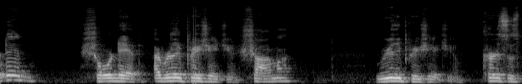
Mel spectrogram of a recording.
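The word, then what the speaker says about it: Shara: Curtis yeah M MMA you're saying Karma but it's pronounced Sharma like Pera says Sharma shama Curtis was angry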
